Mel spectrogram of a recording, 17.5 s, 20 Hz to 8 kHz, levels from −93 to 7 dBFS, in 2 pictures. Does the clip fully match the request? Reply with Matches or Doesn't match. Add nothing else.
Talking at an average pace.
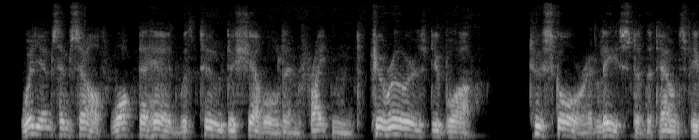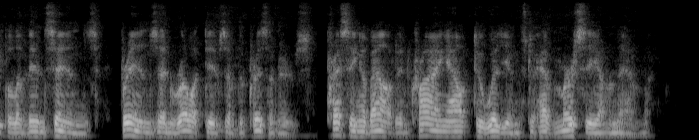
Doesn't match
